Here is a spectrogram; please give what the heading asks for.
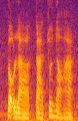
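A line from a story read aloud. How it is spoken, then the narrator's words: Soft, expressionless. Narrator (Vietnamese): Mặc Hàn mặt không biến sắc, lúc sau khẽ nói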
